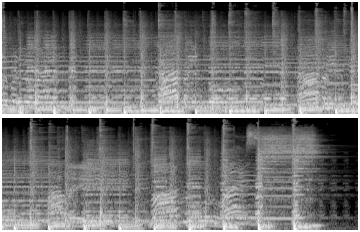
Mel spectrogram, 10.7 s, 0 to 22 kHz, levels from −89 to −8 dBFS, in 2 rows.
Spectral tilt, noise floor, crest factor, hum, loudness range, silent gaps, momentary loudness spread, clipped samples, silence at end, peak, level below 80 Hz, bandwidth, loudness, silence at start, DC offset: -5.5 dB/octave; -51 dBFS; 18 dB; none; 1 LU; none; 4 LU; under 0.1%; 0.5 s; 0 dBFS; -26 dBFS; over 20 kHz; -19 LUFS; 0 s; under 0.1%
